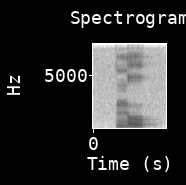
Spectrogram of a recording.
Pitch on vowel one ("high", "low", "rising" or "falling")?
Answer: high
